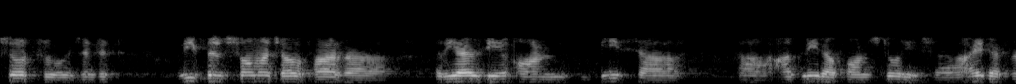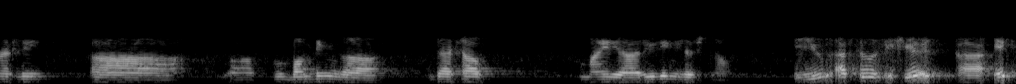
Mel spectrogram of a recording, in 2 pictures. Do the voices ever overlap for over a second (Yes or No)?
No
